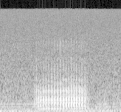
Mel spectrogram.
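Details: Pug asleep, giving one fluttering, rattly snore of under a second with fast pulsing throughout, against near silence.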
